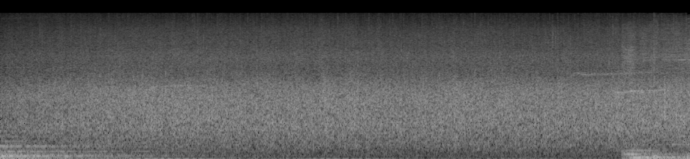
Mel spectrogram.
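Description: Steady applause from an audience, an even clatter of clapping. Music comes back in low underneath near the end.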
